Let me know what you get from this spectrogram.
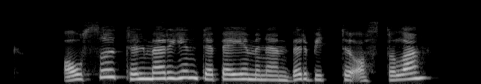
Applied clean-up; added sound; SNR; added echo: none; none; none; none.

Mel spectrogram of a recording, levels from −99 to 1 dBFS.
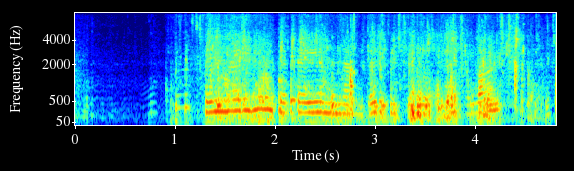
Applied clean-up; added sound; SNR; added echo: neural mask model RNNoise.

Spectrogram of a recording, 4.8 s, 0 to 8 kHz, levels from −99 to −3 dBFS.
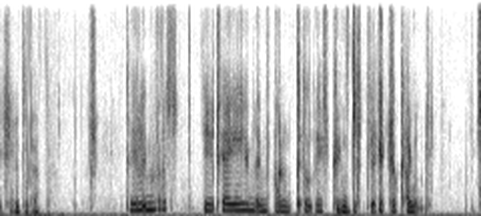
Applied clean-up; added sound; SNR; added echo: neural diffusion model UNIVERSE++.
